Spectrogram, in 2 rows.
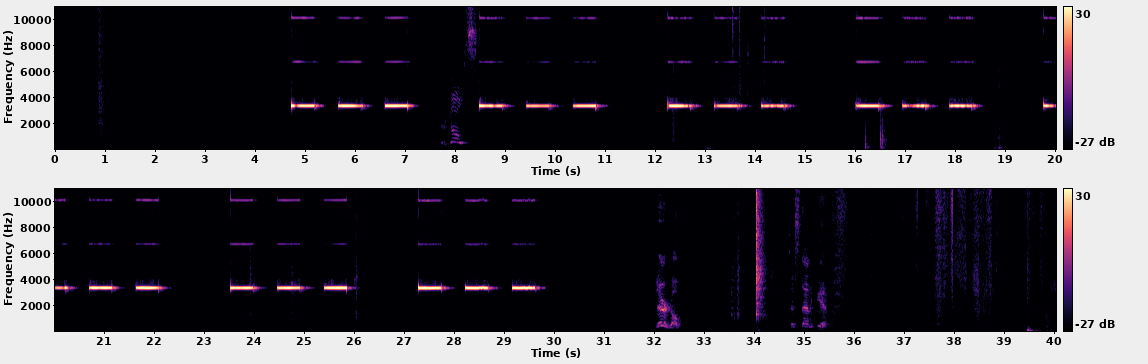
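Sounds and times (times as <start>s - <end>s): smoke alarm beeping: 4.7s - 7.4s, 8.5s - 11.2s, 12.2s - 14.9s, 16.0s - 18.7s, 19.7s - 22.5s, 23.5s - 26.2s, 27.3s - 30.0s.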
